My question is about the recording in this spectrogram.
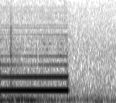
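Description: Telephone ringback tone while calling someone: a single steady electronic tone lasting well under a second, then cutting off abruptly to a faint hum.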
